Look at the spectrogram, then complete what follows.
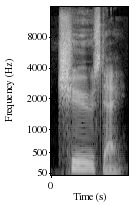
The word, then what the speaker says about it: Tuesday: So we're replacing this t, y, t, and we're turning it into a ch sound, like in choose. Chewsday.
